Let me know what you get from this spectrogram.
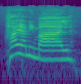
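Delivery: slow, drawn-out camp greeting; put-on camp voice, stretching the words. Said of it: "Why are you talking like that?".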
